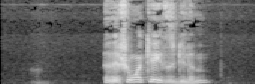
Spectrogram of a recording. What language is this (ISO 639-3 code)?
kab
